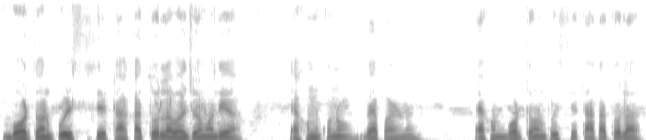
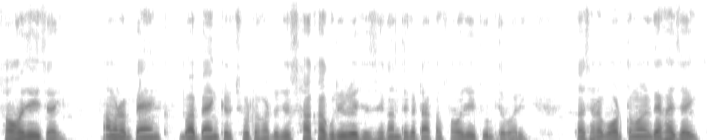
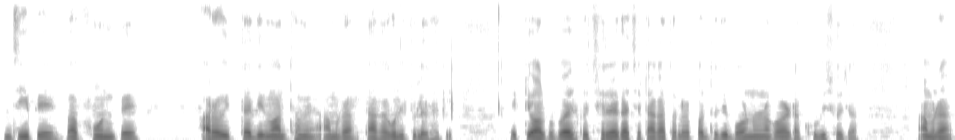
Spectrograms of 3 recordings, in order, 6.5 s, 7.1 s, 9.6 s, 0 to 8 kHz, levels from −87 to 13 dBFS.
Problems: background sounds at intervals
